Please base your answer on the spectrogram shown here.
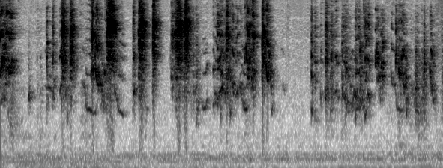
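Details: A flock of budgerigars in mating season, whose calls are said to stimulate breeding: nonstop fast chattering of scratchy squawks and warbles in quick pulses, with a constant low room hum.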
